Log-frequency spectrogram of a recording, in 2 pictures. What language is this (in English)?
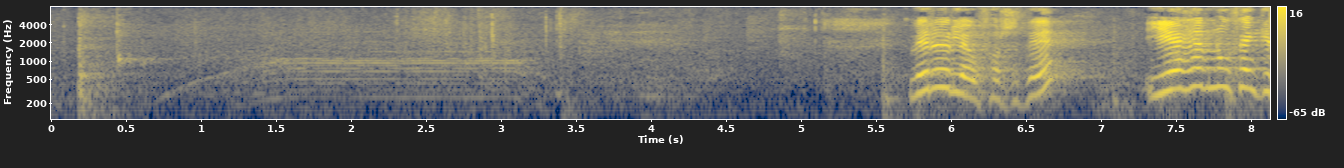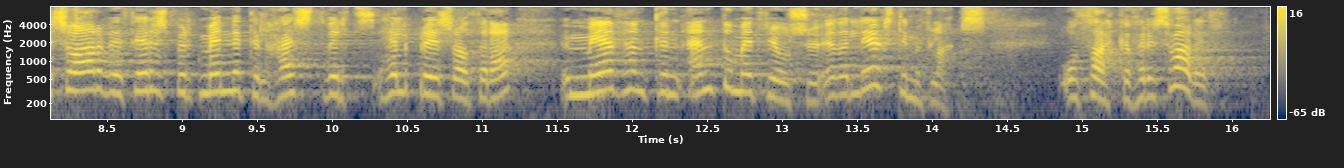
Icelandic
